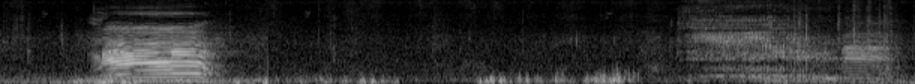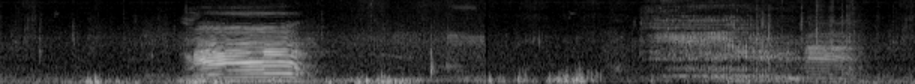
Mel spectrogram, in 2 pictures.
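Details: Hundreds of large, tame cows gathered in rice fields looking for food moo loudly, long harmonic bellows repeating every few seconds, with softer lowing in between.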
